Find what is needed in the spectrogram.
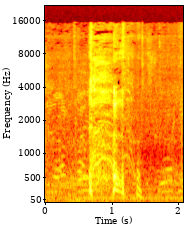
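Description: A person clearing their throat: a rough burst about two thirds of a second in and a shorter one just after a second, with faint talking around it.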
